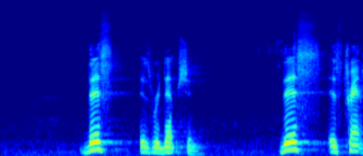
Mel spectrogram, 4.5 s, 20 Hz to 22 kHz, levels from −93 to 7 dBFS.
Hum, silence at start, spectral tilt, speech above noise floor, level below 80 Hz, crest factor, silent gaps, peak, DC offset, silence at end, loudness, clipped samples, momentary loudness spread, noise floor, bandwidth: none; 1.05 s; -5.5 dB/octave; 37 dB; -80 dBFS; 20 dB; none; -20 dBFS; under 0.1%; 0 s; -39 LUFS; under 0.1%; 17 LU; -75 dBFS; 13.5 kHz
